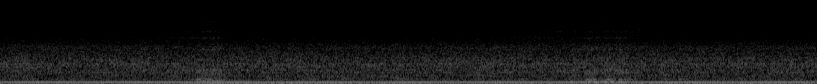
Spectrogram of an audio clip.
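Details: Quiet snoring during sleep recorded with the SnoreLab phone app: two faint low rumbling breaths about four seconds apart above a steady low hum and background hiss.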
